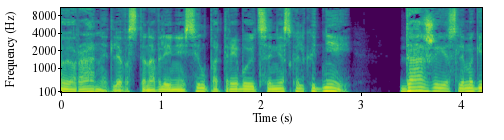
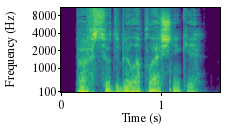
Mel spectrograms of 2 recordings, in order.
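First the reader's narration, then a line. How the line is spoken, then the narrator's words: Sighing. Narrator (Russian): вздохнула Найниф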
